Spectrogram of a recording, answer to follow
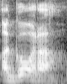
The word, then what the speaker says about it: agora: Par exemple, ahora, qui veut dire maintenant en espagnol, se dira en judesmo agora, où le G est maintenu.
